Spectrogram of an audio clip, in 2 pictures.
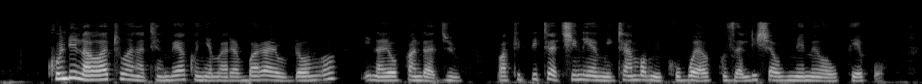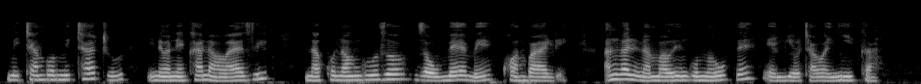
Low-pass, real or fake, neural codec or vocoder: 7.2 kHz; fake; codec, 16 kHz in and 24 kHz out, 1.1 kbps, FireRedTTS-2 codec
